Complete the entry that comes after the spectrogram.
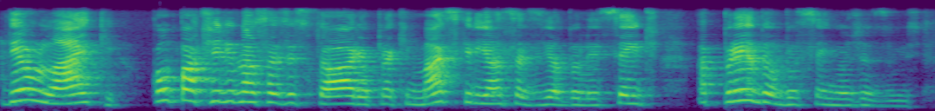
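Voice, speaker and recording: A woman with a Brazilian accent telling a moral story for children in expressive narration. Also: on the high side, measured pace. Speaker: children's storyteller and channel host. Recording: echoey room, slightly dull sound.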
